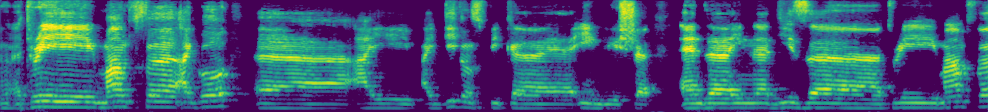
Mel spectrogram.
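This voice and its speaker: A man with an Italian accent, medium pitch, a flat monotone delivery and a very slow pace. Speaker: English student, bank employee. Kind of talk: interview. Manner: halting, many fillers.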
